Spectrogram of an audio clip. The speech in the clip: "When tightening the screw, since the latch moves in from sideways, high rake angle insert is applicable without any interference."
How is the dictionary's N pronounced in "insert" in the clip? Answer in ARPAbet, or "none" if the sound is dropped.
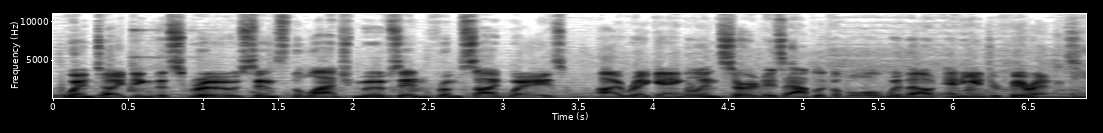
N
